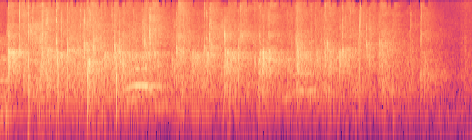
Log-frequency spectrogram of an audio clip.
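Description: A crowd claps steadily for several seconds, a dense patter of hands that gradually fades out, with voices mixed in.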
